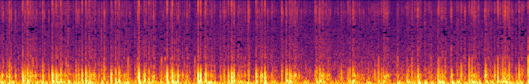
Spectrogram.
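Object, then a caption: Leather belt strap. Fingertips and short nails tap and scratch along the outer surface of a long, thin, solid tan-brown leather belt strap held curved in a loop. The result is a steady stream of soft, muffled, low thuds with a faint scratchy rustle, about three taps a second at an irregular pace and with no ringing after each one.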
